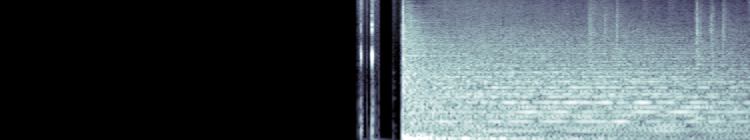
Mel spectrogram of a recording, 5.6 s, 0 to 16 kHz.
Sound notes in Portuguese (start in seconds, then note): 2.7 cliques do mouse; 3.1 acorde dramático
